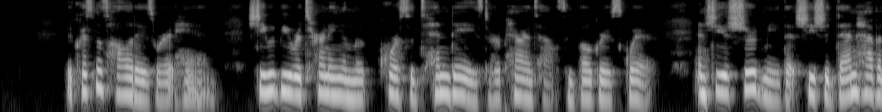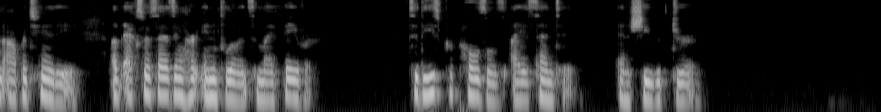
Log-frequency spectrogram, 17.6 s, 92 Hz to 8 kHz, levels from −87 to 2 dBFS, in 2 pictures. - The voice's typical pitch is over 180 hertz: No, medium, 170 Hz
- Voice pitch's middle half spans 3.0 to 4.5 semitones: Yes, average, 3.4 semitones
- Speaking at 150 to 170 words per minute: Yes, average, 165 wpm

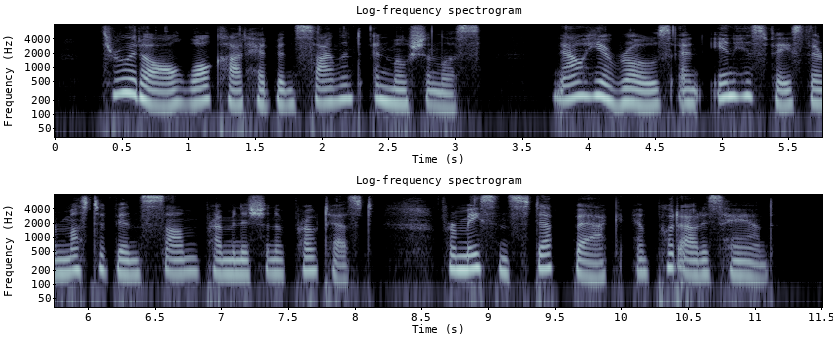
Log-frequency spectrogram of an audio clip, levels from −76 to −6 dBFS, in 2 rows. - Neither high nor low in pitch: Yes, medium, 170 Hz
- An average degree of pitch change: Yes, average, 3.9 semitones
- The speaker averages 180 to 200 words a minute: No, average, 170 wpm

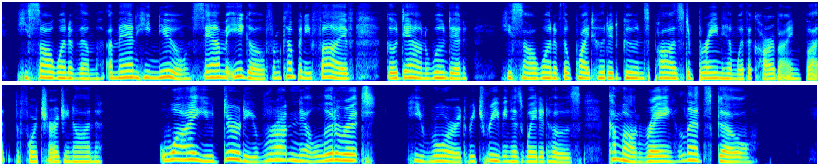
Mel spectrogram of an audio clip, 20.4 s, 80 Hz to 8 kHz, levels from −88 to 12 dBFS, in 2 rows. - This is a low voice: No, high, 195 Hz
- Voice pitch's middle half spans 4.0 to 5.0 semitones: No, average, 3.4 semitones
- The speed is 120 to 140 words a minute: No, average, 155 wpm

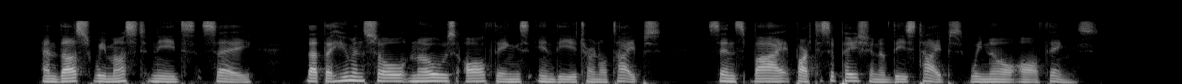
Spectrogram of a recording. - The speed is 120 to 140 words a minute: Yes, slow, 135 wpm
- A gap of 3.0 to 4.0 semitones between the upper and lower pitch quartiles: Yes, average, 3.7 semitones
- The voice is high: No, low, 135 Hz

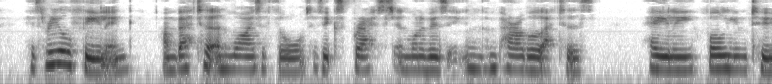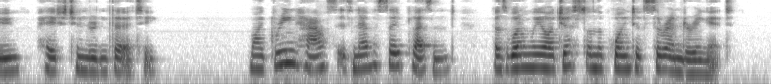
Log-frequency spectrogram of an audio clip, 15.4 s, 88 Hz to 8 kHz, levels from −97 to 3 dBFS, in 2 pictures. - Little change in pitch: Yes, narrow, 2.3 semitones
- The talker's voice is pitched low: No, high, 200 Hz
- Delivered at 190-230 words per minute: No, average, 150 wpm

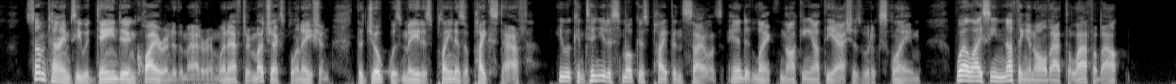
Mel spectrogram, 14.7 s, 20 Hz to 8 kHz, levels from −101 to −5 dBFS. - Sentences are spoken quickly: Yes, fast, 210 wpm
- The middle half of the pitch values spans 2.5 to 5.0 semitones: No, wide, 5.6 semitones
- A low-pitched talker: Yes, low, 105 Hz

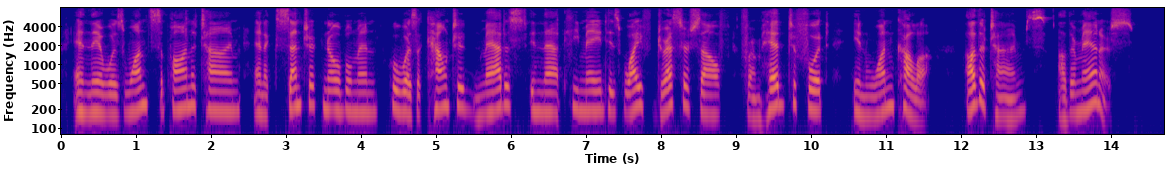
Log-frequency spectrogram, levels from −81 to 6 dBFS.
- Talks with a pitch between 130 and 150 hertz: No, medium, 185 Hz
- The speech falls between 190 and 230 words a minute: No, slow, 135 wpm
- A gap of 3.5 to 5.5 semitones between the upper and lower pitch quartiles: No, average, 2.9 semitones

